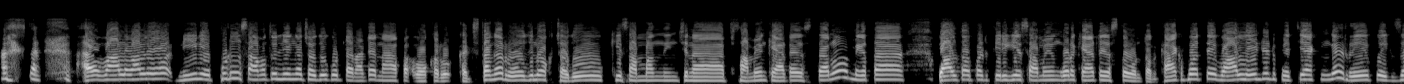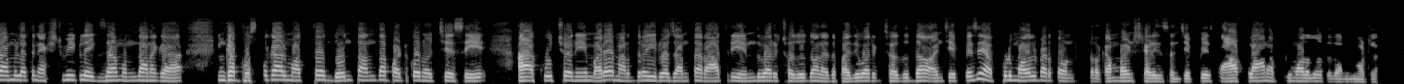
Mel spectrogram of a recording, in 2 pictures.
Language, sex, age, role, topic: Telugu, male, 25-29, guest, కొత్తగా పరిచయమైన వాళ్లతో మీరు స్నేహాన్ని ఎలా పెంచుకుంటారు?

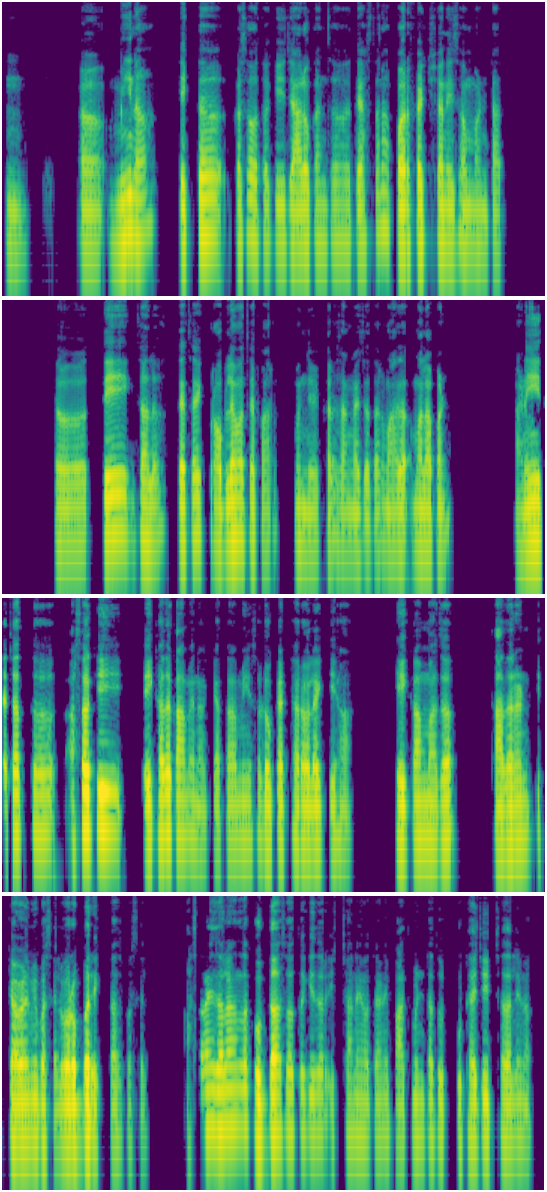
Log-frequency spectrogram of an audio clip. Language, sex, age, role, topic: Marathi, male, 30-34, guest, रोकलेलं काम पुन्हा सुरू करण्यासाठी तुम्ही कोणत्या छोट्या पावलांनी सुरुवात करता?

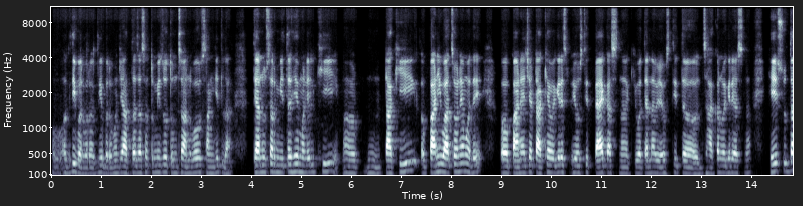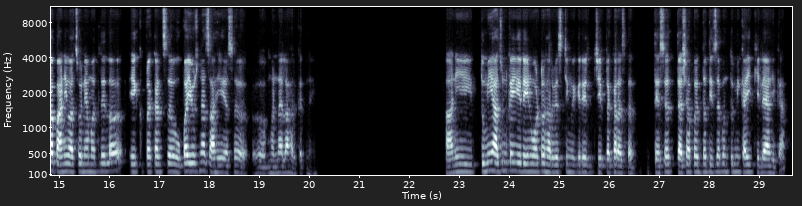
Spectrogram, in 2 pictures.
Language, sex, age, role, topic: Marathi, male, 35-39, host, घरात पाणी वाचवण्यासाठी कोणते सोपे उपाय करता येतील?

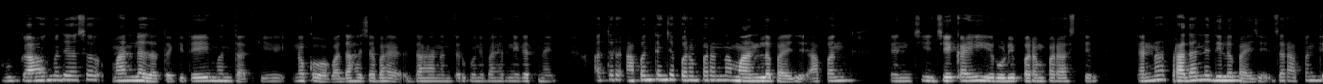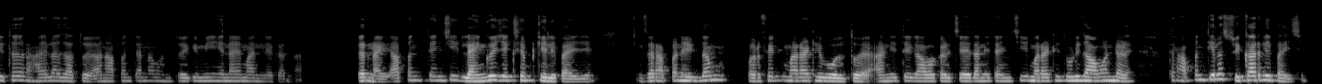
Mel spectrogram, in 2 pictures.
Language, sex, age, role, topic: Marathi, male, 20-24, guest, अज्ञात गावात तुम्ही सर्वात आधी काय कराल?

